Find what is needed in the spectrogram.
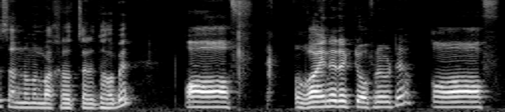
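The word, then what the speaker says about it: ق: চান পাচ নাম্বার মাখ কোথা থেকে করতে হবে কাফ কাফ কাফ এই জিহবার গোড়া থেকে একটু সামনে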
